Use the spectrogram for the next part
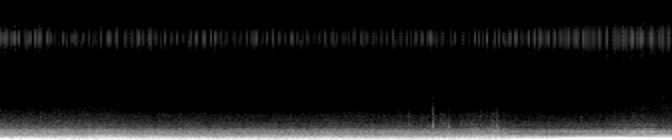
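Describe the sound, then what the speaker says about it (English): A flat-six car engine droning steadily under load, its tone sagging slightly then climbing again, heard from inside the car as it heads downhill on a road course. "Flat six. Sing."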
